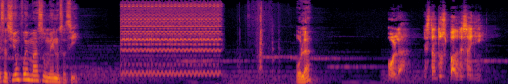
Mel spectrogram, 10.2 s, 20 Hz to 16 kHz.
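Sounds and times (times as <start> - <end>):
speech: 0.0 - 1.7, 6.0 - 6.4, 7.8 - 9.7
home telephone ringing with electronic trill: 2.4 - 4.6.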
